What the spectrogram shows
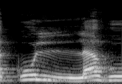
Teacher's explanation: یہ جو درمیان میں نون ساکن ہے اس کو نہیں پڑھنا، کاف کو لام کے ساتھ ملانا ہے، نون کے ساتھ نہیں ملانا.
